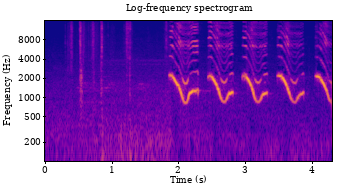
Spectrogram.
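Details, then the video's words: Kept black-throated laughingthrush with a many-voiced forest song for stimulating wild-caught birds: a few faint clicks, then five loud swooping whistles, each dipping and rising, repeated roughly every half second. "Khướu bạc má hót nhiều giọng kích bổi cực nhạy/Luyện khướu bạc má hót giọng rừng cực chuẩn"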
